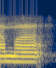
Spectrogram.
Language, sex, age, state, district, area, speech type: Tamil, female, 60+, Tamil Nadu, Nilgiris, rural, conversation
